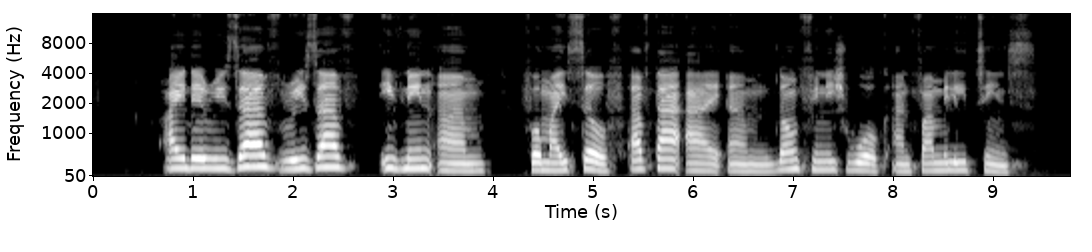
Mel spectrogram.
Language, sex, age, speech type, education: Nigerian Pidgin, female, 30-45, spontaneous, tertiary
